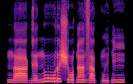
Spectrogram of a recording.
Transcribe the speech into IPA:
n aː˨ ɡ ɛ˨ n oː˦ ɾ ə˦ ʃ ɔ˧ ɗ ã˧ z a˨ kʷ ĩ˨ ɗ ĩ˦

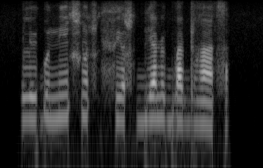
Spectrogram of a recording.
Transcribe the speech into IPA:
l y ɠ u mʲ ẽ ɕ ũ ɬ fʲ ɔ ɬ bʲ a ɳ y b w a ɖʱ ã s

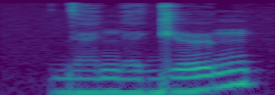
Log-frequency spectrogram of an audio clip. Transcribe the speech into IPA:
d̪ æ̤ n ɛ̤ ɡʲ ø ŋ

